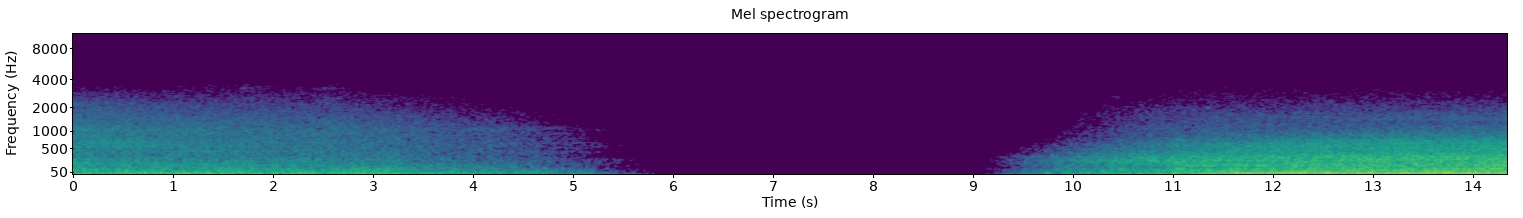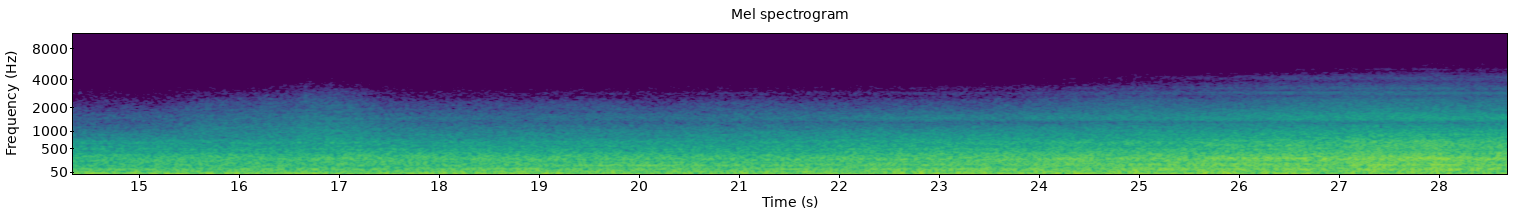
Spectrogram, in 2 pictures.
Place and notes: Recording from under the bridge of trams passing above.
Recorded with Sony PCM D100 internal mics.
województwo małopolskie, Polska, 5 December 2017, 16:30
